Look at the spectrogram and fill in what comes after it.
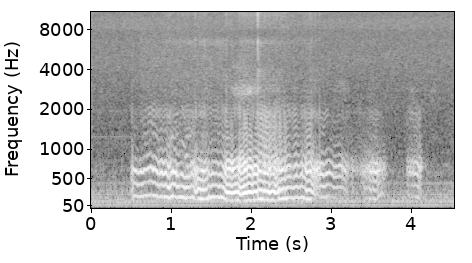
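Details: A tired dog snores in one drawn-out, buzzing breath lasting about three seconds, its pitch wobbling, followed by two short, weaker rasps.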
